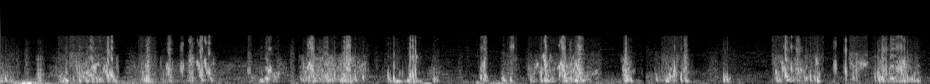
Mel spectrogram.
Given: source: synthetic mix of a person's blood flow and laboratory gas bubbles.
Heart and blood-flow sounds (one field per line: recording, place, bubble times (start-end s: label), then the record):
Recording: Doppler ultrasound of blood flow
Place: subclavian vein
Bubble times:
0.00-0.15 s: bubbles
0.35-0.46 s: bubbles
0.57-1.20 s: bubbles
1.38-1.56 s: bubbles
1.60-1.75 s: bubbles
1.79-2.17 s: bubbles
2.47-2.81 s: bubbles
2.98-3.70 s: bubbles
3.84-4.23 s: bubbles
4.32-4.40 s: bubbles
4.77-4.89 s: bubbles
5.00-5.17 s: bubbles
5.28-6.01 s: bubbles
6.20-6.35 s: bubbles
6.54-6.91 s: bubbles
7.21-7.31 s: bubbles
7.72-8.24 s: bubbles
8.33-8.38 s: bubbles
8.42-8.69 s: bubbles
8.71-9.21 s: bubbles
From the record:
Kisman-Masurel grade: 343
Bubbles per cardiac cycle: rolling drumbeat, 9 or more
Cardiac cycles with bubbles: 100%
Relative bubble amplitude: loud (0.450 to 0.775)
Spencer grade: 3 (all of the cardiac periods contain showers or single bubble signals, but not dominating or overriding the cardiac motion signals)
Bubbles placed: anywhere in the cardiac cycle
